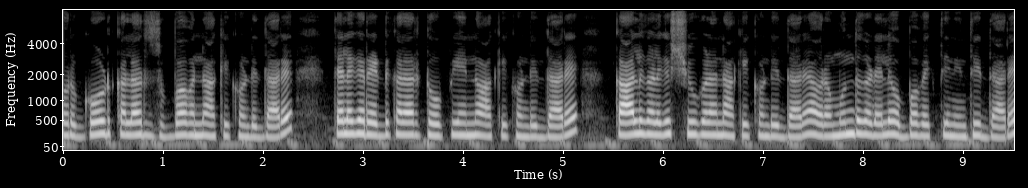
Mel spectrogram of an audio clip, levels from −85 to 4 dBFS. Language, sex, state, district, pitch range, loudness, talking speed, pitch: Kannada, female, Karnataka, Mysore, 205-235 Hz, -18 LUFS, 120 wpm, 220 Hz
